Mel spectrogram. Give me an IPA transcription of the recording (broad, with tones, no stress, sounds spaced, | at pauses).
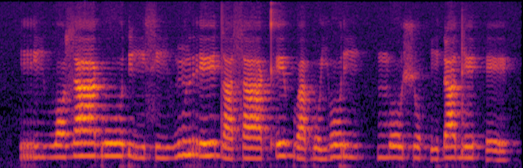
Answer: r iː˨ β ɔ˨ z aː˦ ɡ oː˦ ɗ iː˨ s iː˨ v ũ˦ r eː˦ d a˨ s aː˨ kʼ eː˦ ɡʷ a˨ ɓ o˨ j oː˦ ɾ i˦ | m oː˨ ʃ o˨ h i˨ ɗ a˦ d eː˦ h eː˨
